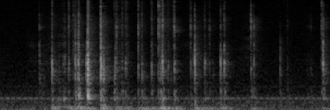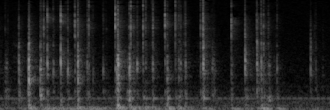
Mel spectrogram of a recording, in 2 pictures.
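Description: Rapid typing on a black plastic wireless computer keyboard resting on a desk, tapped with long pointed acrylic nails and fingertips. Quick, dry clicks come in bursts with short pauses between them, over a faint steady hum.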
